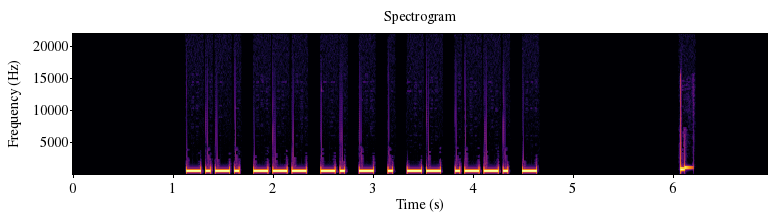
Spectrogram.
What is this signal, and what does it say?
Morse code, heard as a keyed tone, about 25 wpm, 700 Hz. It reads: CONTEMPT
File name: Eight Letter Words - 25wpm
